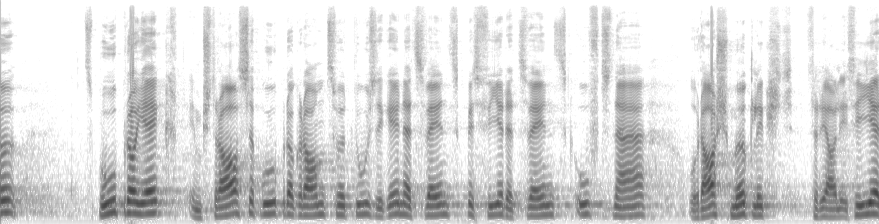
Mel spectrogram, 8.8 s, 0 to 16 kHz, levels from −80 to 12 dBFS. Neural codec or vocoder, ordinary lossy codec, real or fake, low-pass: none; none; real; 14.4 kHz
